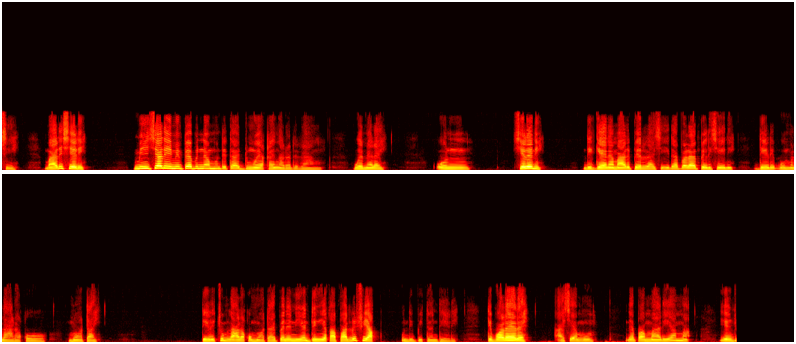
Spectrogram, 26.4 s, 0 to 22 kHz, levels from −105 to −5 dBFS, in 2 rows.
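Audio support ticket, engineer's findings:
Concealed Bluetooth headset packet loss, 1.95–2.01 s: buzzy, flat-level tone for about 67.5 ms, slight warble as real audio resumes. This fits roughly nine lost 7.5 ms headset frames, filled by repeating the best-matching recent waveform. Second event at 10.62 s, 22.5 ms. Differs from a dropout because level holds instead of falling to silence. Light mSBC graininess around it is the codec's normal character.

Cut-off end, 25.43 s: audio stops mid-sound and falls straight to digital silence with no decay, held to the end of the file. Final playback or write buffers never completed. Differs from a fade or natural ending because there is no tail at all, and from a dropout because the audio never comes back.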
